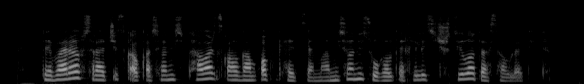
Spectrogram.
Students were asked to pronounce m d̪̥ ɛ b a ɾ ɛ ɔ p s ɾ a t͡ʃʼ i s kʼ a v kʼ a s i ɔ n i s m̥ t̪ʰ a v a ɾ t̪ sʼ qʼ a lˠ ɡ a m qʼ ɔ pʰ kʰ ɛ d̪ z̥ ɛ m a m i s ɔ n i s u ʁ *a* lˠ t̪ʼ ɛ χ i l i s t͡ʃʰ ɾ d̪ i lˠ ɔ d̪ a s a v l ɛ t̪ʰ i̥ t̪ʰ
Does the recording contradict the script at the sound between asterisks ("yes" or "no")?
yes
